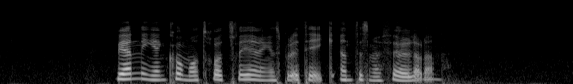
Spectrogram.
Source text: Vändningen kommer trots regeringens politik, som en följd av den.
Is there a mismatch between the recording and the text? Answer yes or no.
yes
